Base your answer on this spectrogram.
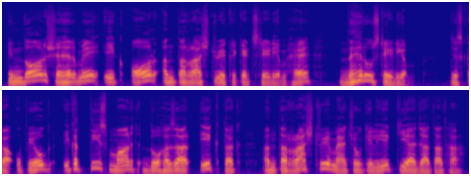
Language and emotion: Hindi, neutral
